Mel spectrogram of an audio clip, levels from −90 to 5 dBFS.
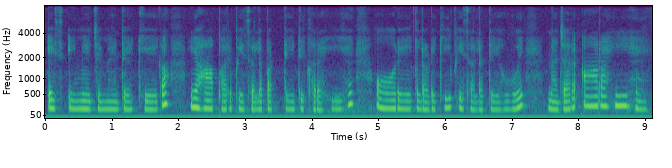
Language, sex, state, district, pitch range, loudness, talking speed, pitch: Hindi, female, Rajasthan, Jaipur, 160-195 Hz, -23 LUFS, 130 wpm, 170 Hz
